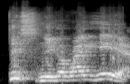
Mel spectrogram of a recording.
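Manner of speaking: high, loud indignant cry; indignant outburst. Retold or imitated. Embarrassed Ellis fuming, a high, loud indignant cry. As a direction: bristle at him.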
